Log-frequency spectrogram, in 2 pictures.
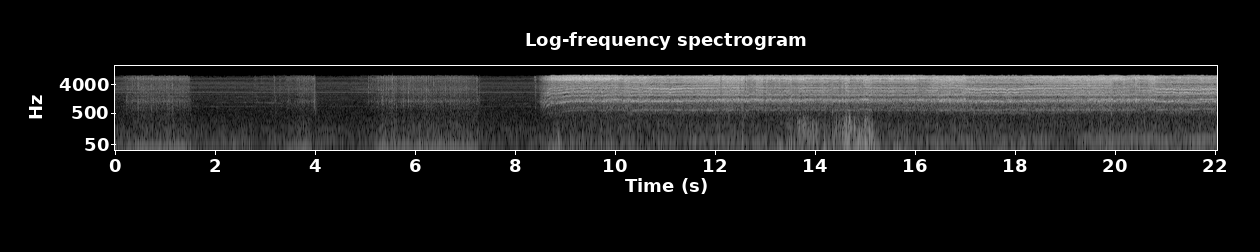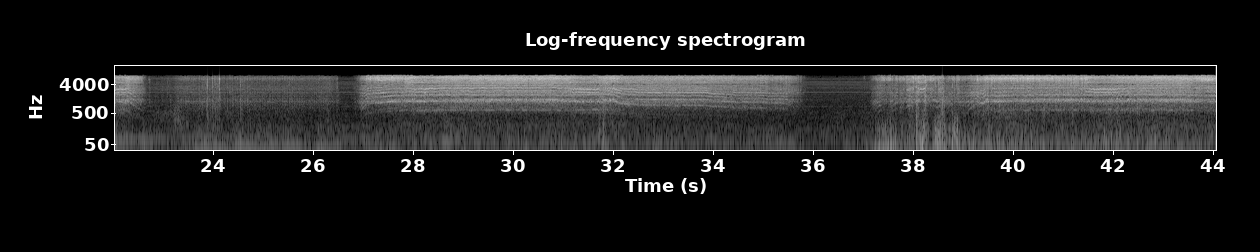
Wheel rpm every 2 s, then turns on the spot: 20, 0, 10, 20, 90, 160, 170, 170, 160, 170, 170, 60, 30, 70, 160, 160, 130, 80, 30, 120, 160, 160.
0-2 4-8 22-26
